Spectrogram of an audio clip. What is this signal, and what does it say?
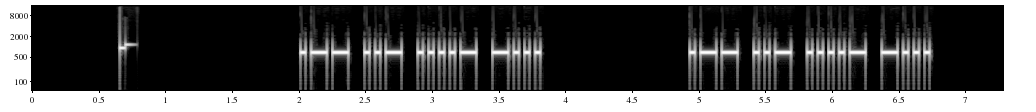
Morse code, heard as a keyed tone, about 30 wpm, 700 Hz. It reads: WU4B WU4B
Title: Call Signs Repeated 2x - 30wpm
